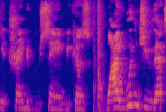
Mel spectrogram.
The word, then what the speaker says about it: Busan: But I am pronouncing it Train to Busan because why wouldn't you?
